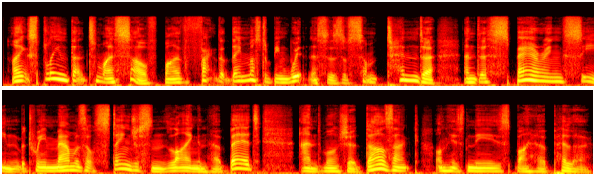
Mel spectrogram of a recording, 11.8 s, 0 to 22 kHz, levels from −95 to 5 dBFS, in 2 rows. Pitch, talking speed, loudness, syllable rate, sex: 125 Hz, 180 wpm, -21 LUFS, 5.2 syllables/s, male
